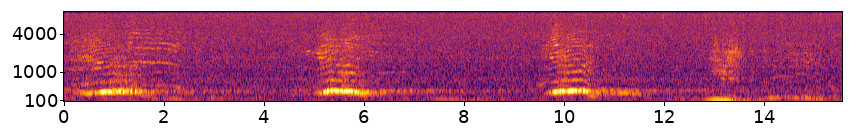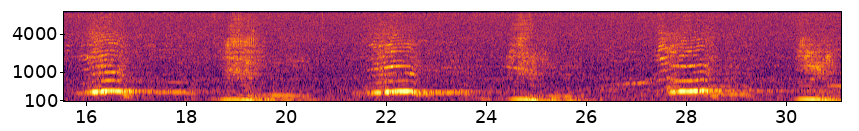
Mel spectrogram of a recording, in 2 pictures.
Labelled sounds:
0.0	2.4	humpback whale, 0.90 to 4.8 kHz
4.9	6.0	humpback whale, 0.83 to 3.8 kHz
9.7	10.6	humpback whale, 0.93 to 4.6 kHz
13.0	14.5	humpback whale, 0.80 to 1.3 kHz
15.9	16.8	humpback whale, 0.86 to 3.5 kHz
18.8	19.2	humpback whale, 0.93 to 1.2 kHz
21.6	22.6	humpback whale, 0.80 to 3.6 kHz
24.5	24.9	humpback whale, 0.93 to 1.3 kHz
27.3	28.5	humpback whale, 0.86 to 3.6 kHz
30.2	30.8	humpback whale, 0.99 to 2.3 kHz

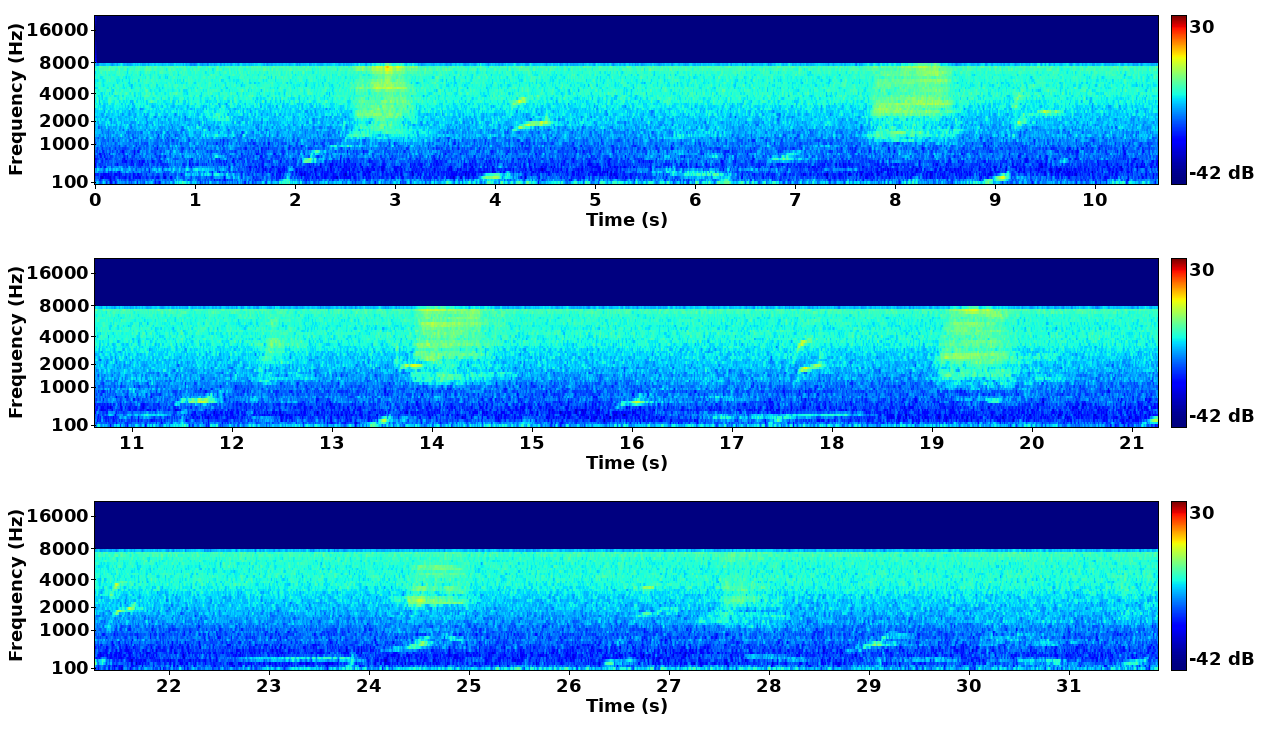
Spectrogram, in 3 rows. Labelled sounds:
2.5	3.1	humpback whale, 1.2 to 4.6 kHz
4.2	4.6	humpback whale, 1.5 to 2.3 kHz
7.7	8.3	humpback whale, 1.1 to 3.3 kHz
9.4	9.7	humpback whale, 2.4 to 2.7 kHz
13.7	14.3	humpback whale, 1.2 to 7.5 kHz
17.6	17.9	humpback whale, 1.6 to 2.0 kHz
19.1	19.4	humpback whale, 1.4 to 2.6 kHz
21.4	21.7	humpback whale, 1.5 to 2.0 kHz
24.3	25.0	humpback whale, 2.0 to 2.7 kHz
26.6	27.1	humpback whale, 1.5 to 2.0 kHz
29.1	29.4	humpback whale, 0.80 to 0.90 kHz

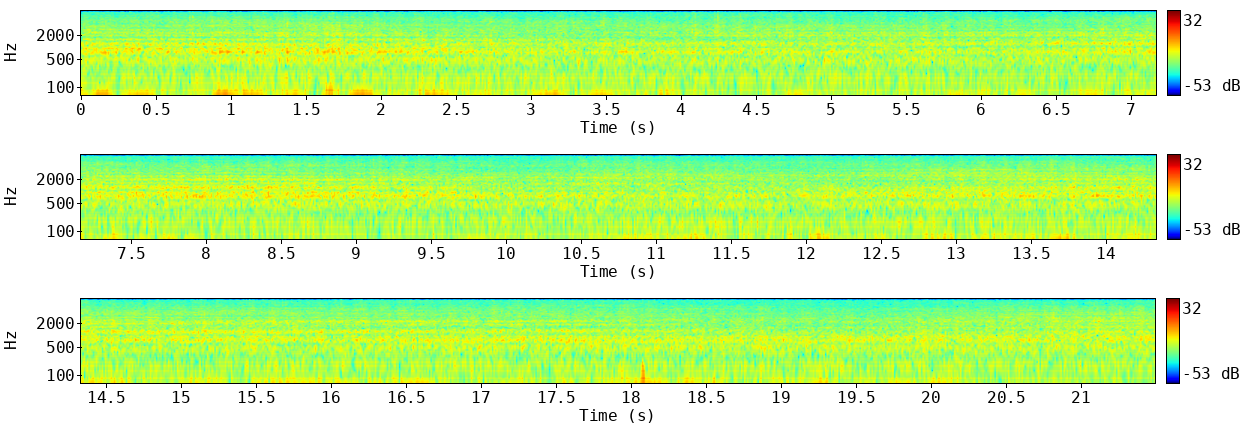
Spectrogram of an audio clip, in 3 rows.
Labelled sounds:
9.7	9.9	vessel noise, 2.1 to 2.2 kHz

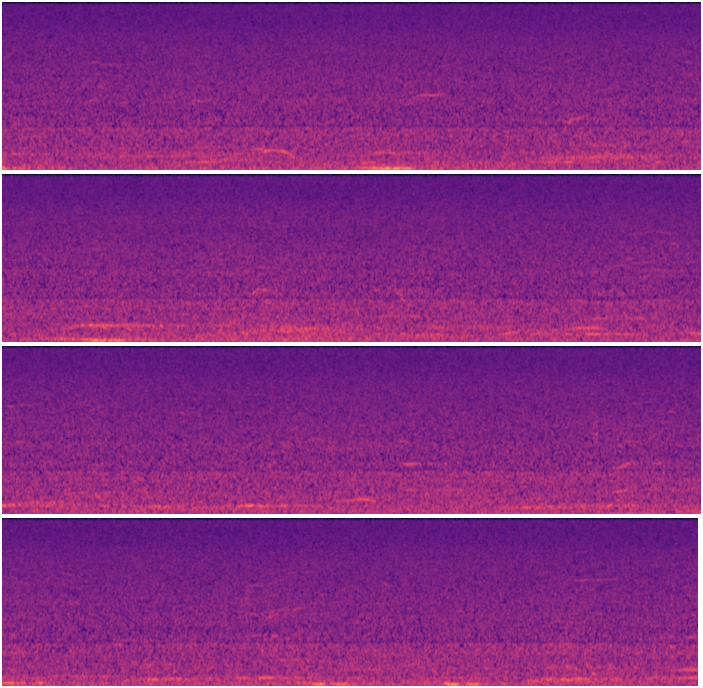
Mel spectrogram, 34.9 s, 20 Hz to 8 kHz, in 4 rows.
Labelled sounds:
5.2	5.5	humpback whale, 1.4 to 1.5 kHz
7.0	7.3	humpback whale, 0.83 to 0.99 kHz

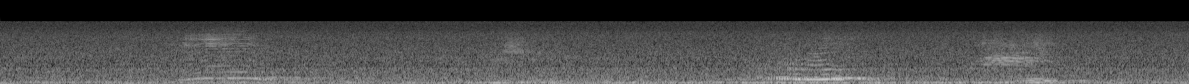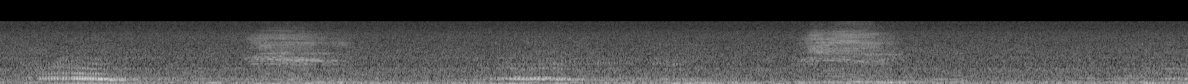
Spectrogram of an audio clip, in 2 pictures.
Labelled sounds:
1.9	2.2	humpback whale, 3.0 to 3.4 kHz
8.1	8.4	humpback whale, 1.5 to 1.7 kHz
9.8	10.3	humpback whale, 0.90 to 1.5 kHz
14.5	15.2	humpback whale, 0.96 to 5.0 kHz
20.7	20.9	humpback whale, 1.3 to 1.6 kHz

